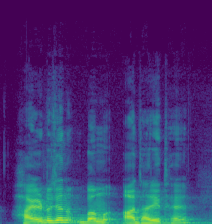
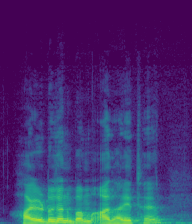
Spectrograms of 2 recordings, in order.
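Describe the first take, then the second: No difference in how they are said.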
